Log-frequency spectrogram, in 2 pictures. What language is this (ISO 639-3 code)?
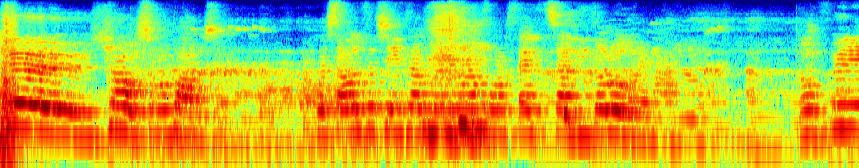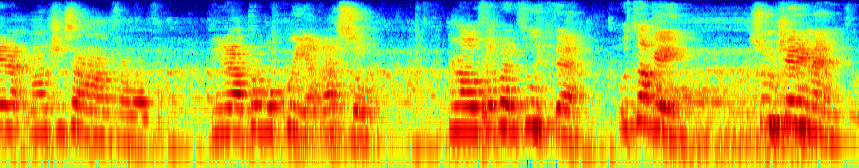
ita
